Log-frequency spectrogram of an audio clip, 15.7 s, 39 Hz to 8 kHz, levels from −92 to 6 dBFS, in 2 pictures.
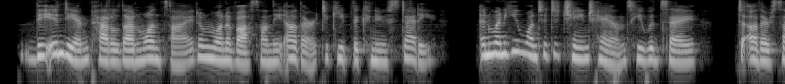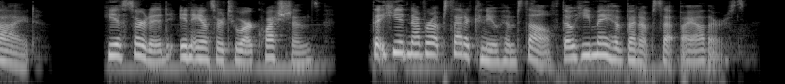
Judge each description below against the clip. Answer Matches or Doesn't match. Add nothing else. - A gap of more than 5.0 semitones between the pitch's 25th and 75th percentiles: Matches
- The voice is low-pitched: Doesn't match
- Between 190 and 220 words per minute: Matches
